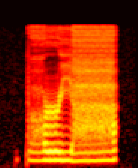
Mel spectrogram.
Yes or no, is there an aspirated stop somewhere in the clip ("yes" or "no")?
no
